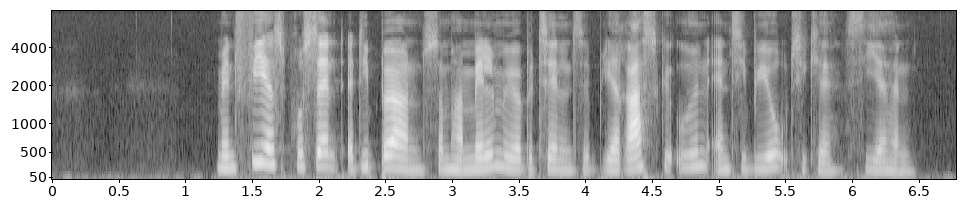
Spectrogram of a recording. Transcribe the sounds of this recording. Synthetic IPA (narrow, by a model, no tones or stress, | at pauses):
menfiɐ̰spʰʁo̝sen̰d̥æd̥ib̥ɶɐ̰nsɒ̽mɦɑ̈melm̩øɐb̥e̝t͡sʰen̰l̩səb̥liɐʁɑ̈sɡ̥əʔuːð̞ˠn̩ʔænt͡sʰib̥io̝̰ːt͡sʰikʰæsiːɐɦæn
